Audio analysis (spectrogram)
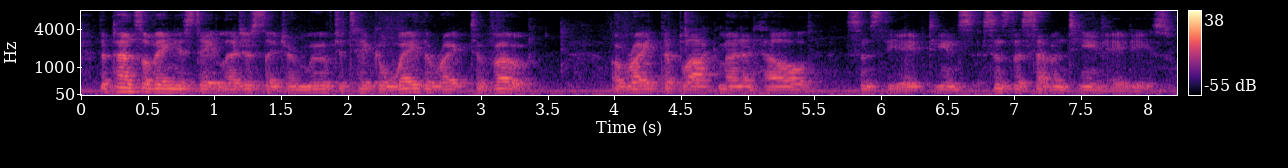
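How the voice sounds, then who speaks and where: A man's voice: lowish voice, lightly acted. A man playing a 19th-century Philadelphian, earnestly narrating memories of his neighbors' struggles, occasionally stumbling over the script. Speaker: narrator of a puppet show. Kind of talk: scripted first-person historical narration, storytelling. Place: outdoor courtyard, live performance. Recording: roomy, distant microphone, noticeable background noise.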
